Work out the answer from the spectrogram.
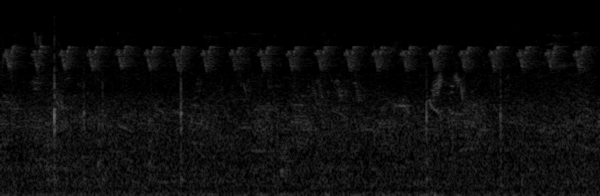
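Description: Faint outdoor birdsong: a short high chirp repeated evenly about four times a second, with a few scattered fainter calls among it.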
